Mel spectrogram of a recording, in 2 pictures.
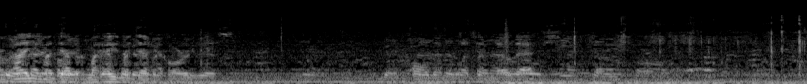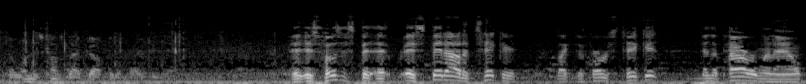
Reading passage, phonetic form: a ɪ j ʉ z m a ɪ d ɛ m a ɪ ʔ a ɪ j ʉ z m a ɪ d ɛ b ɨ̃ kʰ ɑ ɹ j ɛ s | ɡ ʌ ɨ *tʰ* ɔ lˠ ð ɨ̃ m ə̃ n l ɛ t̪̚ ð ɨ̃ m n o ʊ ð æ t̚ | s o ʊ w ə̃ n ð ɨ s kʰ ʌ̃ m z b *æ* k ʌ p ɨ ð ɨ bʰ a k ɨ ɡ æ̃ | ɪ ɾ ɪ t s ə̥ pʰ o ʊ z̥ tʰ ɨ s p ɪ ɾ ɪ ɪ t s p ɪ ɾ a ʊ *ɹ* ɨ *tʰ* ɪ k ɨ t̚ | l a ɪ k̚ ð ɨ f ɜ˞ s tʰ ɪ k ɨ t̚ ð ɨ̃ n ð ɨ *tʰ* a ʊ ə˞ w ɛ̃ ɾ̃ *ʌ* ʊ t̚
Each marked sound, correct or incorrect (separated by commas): incorrect, correct, incorrect, correct, incorrect, incorrect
